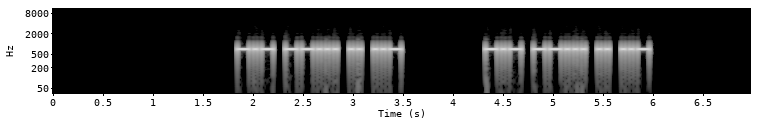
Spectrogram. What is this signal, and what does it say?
Morse code, heard as a keyed tone, about 30 wpm, 700 Hz. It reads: K7IU K7IU
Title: USA Call Signs - 4 Characters - Repeated 2x - 30wpm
